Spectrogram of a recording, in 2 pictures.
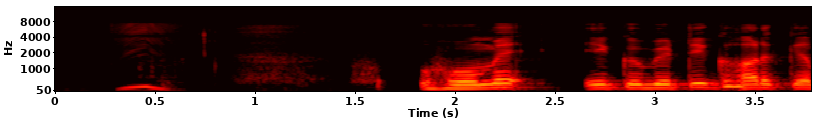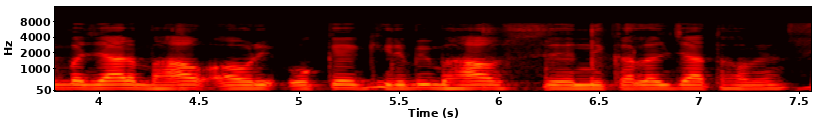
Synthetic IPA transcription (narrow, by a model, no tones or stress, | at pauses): ɦome | ekubeʈiɡʱəɾkebəd͡ʒaɾbʱawʔɔʊɾiʔokeɡiɾbʱibʱawsenikələld͡ʒat̪ɦəbe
